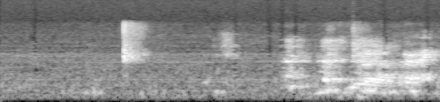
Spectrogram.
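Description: A lull with a single short, sharp click about half a second in, then voices in the room picking up near the end.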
